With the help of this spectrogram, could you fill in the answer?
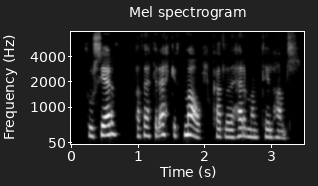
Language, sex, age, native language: Icelandic, female, 30-39, Icelandic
